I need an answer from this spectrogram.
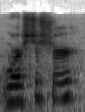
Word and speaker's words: Worcestershire: Like Worcestershire?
